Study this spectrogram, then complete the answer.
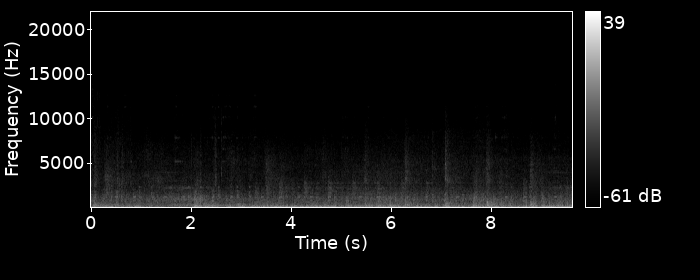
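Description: An electric scooter rattles over a rough road.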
